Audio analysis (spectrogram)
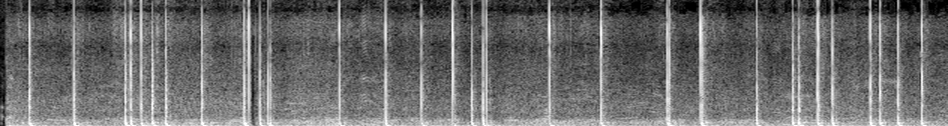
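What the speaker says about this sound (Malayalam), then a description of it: "നമ്മൾ വെടിക്കെട്ടിൻ്റെ എത്രയോ അടുത്താണ് നിൽക്കുന്നത് പക്ഷെ അത് എത്രയോ ദൂരത്തു നിന്നാണ് പൊട്ടി വരുന്നത്" Rapid, irregular bangs and crackles of fireworks going off in dense bursts, loud and continuous over a background murmur of a crowd.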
